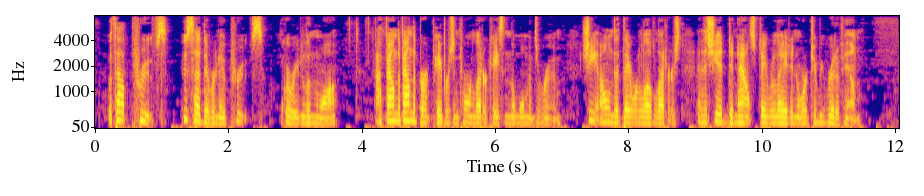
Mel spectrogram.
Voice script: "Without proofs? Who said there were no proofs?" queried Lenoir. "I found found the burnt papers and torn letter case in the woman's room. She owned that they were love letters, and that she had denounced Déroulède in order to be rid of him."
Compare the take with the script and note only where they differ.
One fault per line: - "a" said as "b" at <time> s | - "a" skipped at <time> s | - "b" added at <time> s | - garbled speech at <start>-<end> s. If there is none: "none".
none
